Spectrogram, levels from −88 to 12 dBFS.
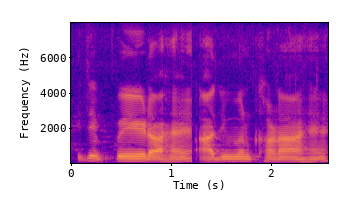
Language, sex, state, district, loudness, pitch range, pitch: Hindi, male, Chhattisgarh, Balrampur, -17 LUFS, 115-130 Hz, 120 Hz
